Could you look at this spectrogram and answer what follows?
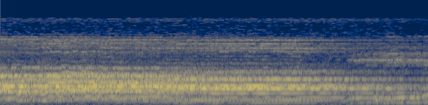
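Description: Choir singing long held notes, fading down near the end.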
